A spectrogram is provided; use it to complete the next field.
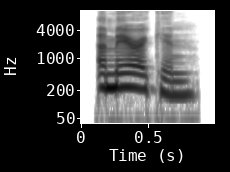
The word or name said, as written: American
